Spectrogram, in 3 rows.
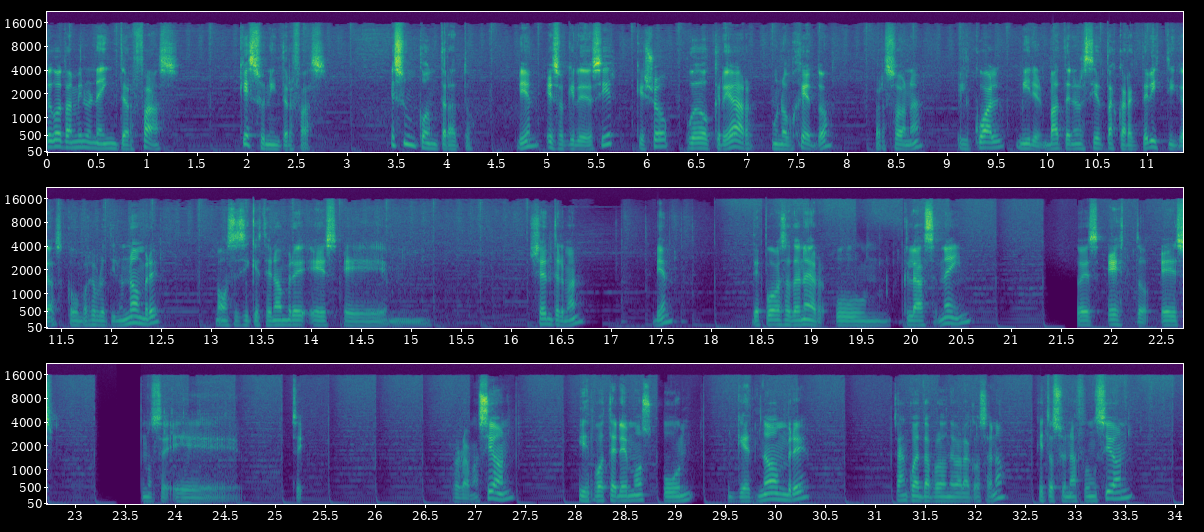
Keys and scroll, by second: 0.3 j, 1.6-3.2 typing, 4.0 Escape, 4.3 j, 4.9 j, 5.5 a, 6.9-8.5 typing, 8.9 Return, 9.4 Escape, 9.7 a, 10.2 Tab, 11.1-12.2 typing, 15.4-17.7 typing, 18.0 Return, 19.1-22.0 typing, 23.7-27.7 typing, 28.8-30.5 typing, 31.7-34.0 typing.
